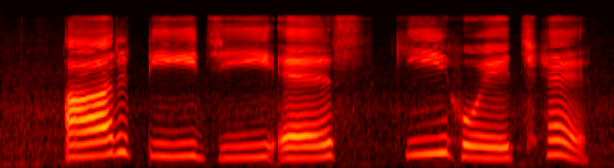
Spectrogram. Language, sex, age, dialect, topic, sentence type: Maithili, female, 41-45, Angika, banking, question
